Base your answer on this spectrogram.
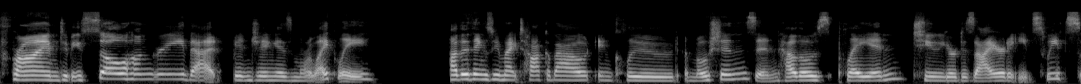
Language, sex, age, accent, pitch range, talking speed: English, female, 20-39, American, 185-265 Hz, 160 wpm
